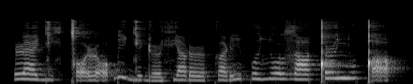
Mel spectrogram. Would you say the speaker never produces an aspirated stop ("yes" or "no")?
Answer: yes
